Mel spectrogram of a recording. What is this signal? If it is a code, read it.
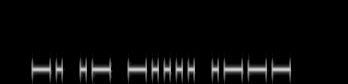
Morse code, heard as a keyed tone, about 20 wpm, 700 Hz. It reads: NA6J
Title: USA Call Signs - 4 Characters - Repeated 3x - 20wpm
